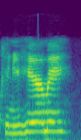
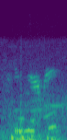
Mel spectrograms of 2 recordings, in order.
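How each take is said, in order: First: The voice is louder and easier to hear. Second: The voice is quiet and hard to hear. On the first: The speaker calls it right. "I'm speaking louder now" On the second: The speaker calls it wrong. "it's really soft"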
